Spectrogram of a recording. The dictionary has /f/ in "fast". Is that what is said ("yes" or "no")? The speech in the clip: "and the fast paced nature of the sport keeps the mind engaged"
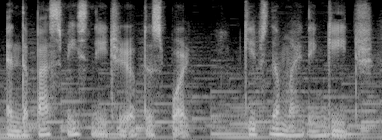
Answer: no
